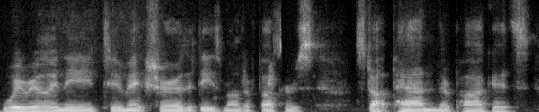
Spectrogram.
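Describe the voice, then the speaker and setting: A man's voice: low-pitched, little pitch movement, a little slow, mellow. A man in his late fifties in casual, rambling chat, cursing freely. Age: late 50s. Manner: rambling, profane.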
